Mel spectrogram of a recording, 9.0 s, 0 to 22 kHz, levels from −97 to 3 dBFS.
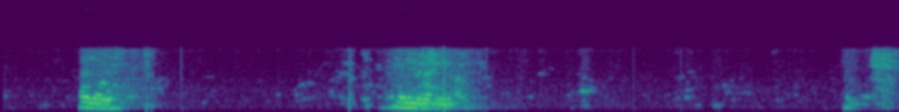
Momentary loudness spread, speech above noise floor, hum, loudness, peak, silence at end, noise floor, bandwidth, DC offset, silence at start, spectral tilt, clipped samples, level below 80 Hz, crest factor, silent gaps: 26 LU; 53 dB; none; -27 LUFS; -12 dBFS; 0 s; -79 dBFS; 4 kHz; under 0.1%; 0.8 s; -5.5 dB/octave; under 0.1%; -78 dBFS; 22 dB; none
